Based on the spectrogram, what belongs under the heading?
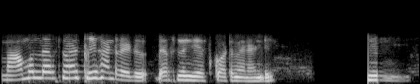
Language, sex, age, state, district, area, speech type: Telugu, female, 45-60, Andhra Pradesh, Guntur, urban, conversation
